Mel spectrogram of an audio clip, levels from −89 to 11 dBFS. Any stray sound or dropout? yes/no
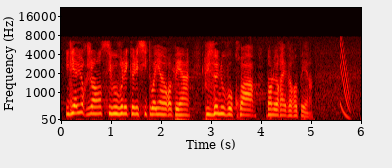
yes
